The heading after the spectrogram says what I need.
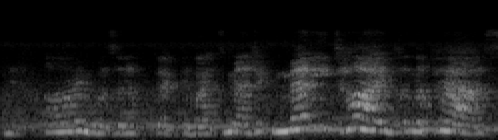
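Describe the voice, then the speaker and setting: A woman playing a cruel, menacing, imperious queen in an audio drama, theatrical and commanding with drawn-out words. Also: a little high, animated, highs cut off, over music, lightly acted. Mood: grave, troubled. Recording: roomy, distant playback with some noise.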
